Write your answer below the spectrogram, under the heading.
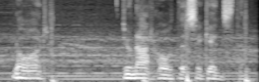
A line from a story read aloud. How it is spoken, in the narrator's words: Stefan whispered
